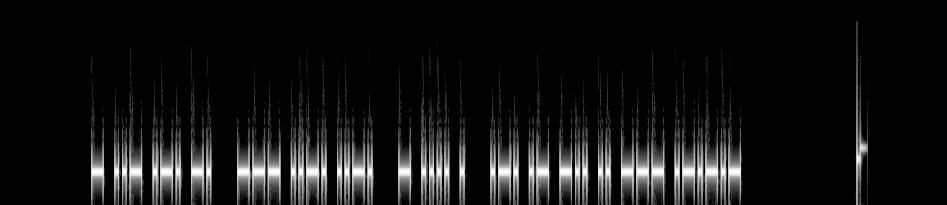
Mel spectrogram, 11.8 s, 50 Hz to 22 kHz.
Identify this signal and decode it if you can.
Morse code, heard as a keyed tone, about 25 wpm, 700 Hz. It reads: TURN OFF THE RADIO.
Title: Sentences from Top 1000 Words - Review Part 3 - 25wpm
